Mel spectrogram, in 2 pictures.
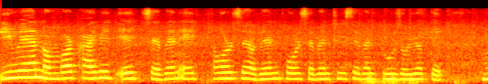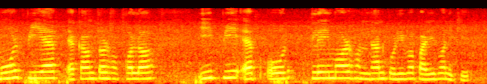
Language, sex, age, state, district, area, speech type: Assamese, female, 45-60, Assam, Nalbari, rural, read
